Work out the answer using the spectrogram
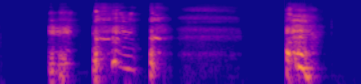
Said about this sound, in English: And no, I wasn't coughing because that's disgusting. But it is. I'm coughing because I have something in my throat. Probably the water I've been swallowing. Choking on it.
